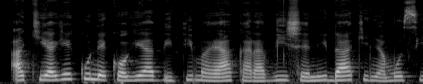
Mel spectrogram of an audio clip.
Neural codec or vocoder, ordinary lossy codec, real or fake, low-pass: none; none; real; none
